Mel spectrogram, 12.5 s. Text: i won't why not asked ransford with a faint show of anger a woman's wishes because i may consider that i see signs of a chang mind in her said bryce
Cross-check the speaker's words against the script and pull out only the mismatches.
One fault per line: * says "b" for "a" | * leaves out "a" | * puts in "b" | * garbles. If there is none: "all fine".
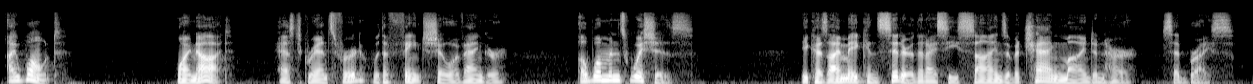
all fine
